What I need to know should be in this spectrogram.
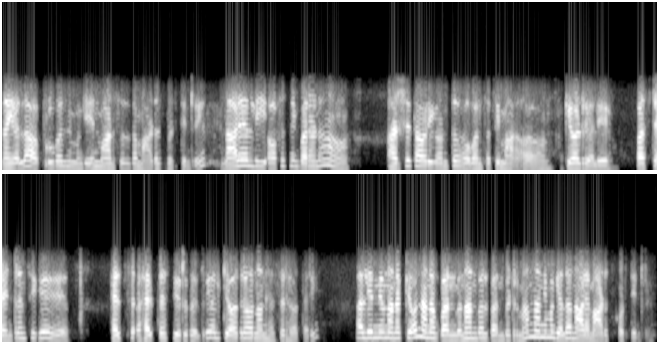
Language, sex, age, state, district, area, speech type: Kannada, female, 18-30, Karnataka, Gulbarga, urban, conversation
